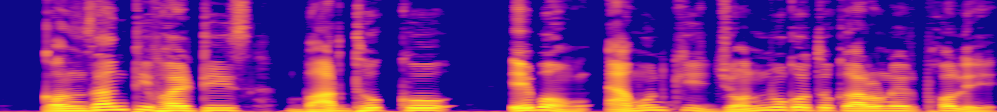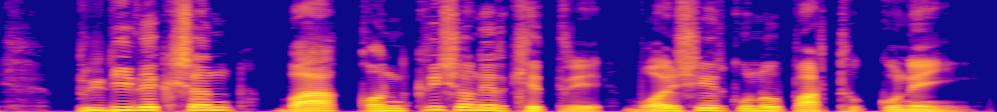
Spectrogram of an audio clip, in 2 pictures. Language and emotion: Bengali, neutral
